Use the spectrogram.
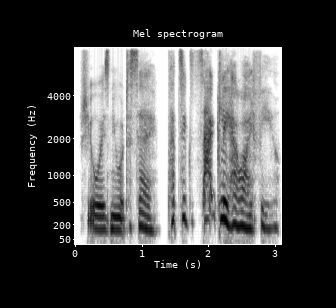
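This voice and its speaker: A low-pitched woman as a principled space explorer in a sci-fi game. She is composed and articulate, earnest with a wry edge. The recording is dry and close. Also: lively intonation, normal speed, husky, dry recording. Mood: wistful, troubled. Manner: earnest, thoughtful, dryly wry. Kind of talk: video game voice acting.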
